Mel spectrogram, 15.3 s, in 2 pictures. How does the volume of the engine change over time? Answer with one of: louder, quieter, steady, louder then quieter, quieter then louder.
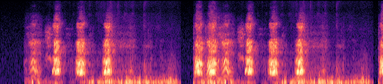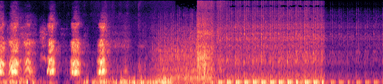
quieter.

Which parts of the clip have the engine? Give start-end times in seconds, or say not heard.
10.7-15.3.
